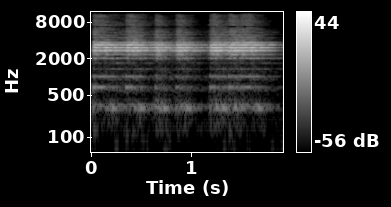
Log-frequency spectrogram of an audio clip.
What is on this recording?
pito de carro
sonido pito carro grabado en parqueadero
